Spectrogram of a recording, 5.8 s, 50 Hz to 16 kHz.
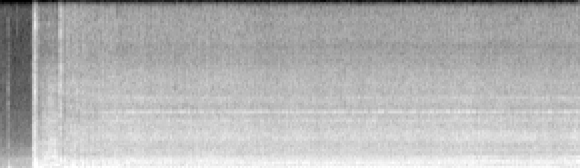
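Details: Troy-Bilt lawn tractor engine after cable readjusted to about 1/8 play, fixing hard starting: catches within half a second and settles into a steady, even idle, no stumbling or surging; normal start.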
